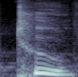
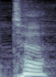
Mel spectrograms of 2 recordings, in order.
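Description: First: "to" with a full oo vowel; full form of "to". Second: "t" as a reduced schwa syllable, "tuh"; weak form of "to". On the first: Teacher showing learners what to avoid, full-vowel "to". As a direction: say "to" unreduced, like "too". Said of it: "不要读作to". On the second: Teacher showing learners the weak form, reduced "t". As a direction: say "t" short and unstressed, like "tuh". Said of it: "读作t". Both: Shown as a demonstration.

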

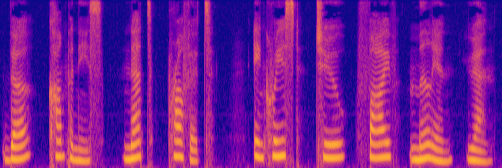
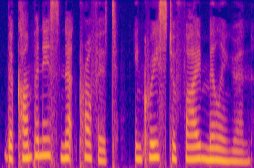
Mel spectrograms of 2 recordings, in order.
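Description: First: Slow, word-by-word model sentence; measured read-along pace for learners. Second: Said in the usual way. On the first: Shown as a demonstration. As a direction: read slowly with a gap after each word. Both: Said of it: "慢读一遍".

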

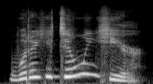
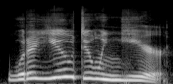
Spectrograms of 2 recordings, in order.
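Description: First: High-pitched question leaning on "doing"; surprised question. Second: Louder, higher question with "you" punched; stress on YOU. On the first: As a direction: ask in surprise, high, with "doing" carrying the weight. Friend surprised to meet another guest. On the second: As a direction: throw it back, hitting the word "you". Second guest throws question back. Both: A narrator's reading.

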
